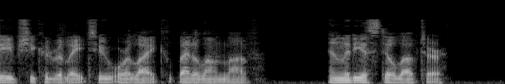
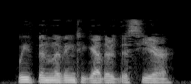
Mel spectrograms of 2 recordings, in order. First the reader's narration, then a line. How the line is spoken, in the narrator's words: she said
